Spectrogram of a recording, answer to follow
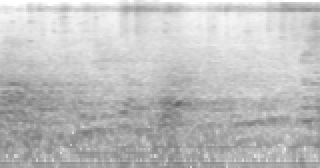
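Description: Faint voices and crowd murmur in a large hall, with no clear speaker.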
